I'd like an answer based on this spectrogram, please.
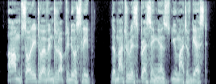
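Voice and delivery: steely, hard-edged, precise delivery. Narrating a 2 a.m. phone call, the caller speaks to Abdul in a steely, precise voice. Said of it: "The voice at the other end was steely, precise".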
